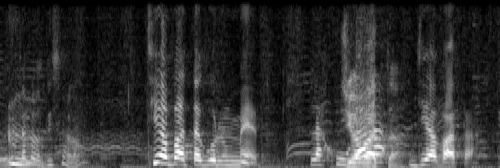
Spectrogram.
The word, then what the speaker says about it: ciabatta: Y me enseñó que es Ciabatta. Así se pronuncia esa palabra.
